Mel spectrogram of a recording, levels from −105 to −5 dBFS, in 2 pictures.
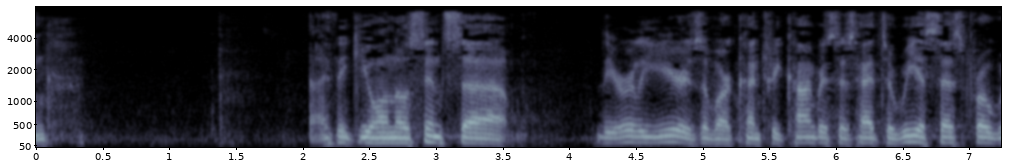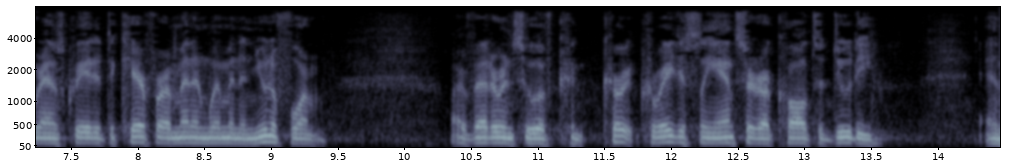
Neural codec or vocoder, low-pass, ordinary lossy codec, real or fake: codec, 16 kHz, 16 kbps, FunCodec, trained on LibriTTS, 50 frames a second; 7.2 kHz; MP3, 32 kbps; fake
